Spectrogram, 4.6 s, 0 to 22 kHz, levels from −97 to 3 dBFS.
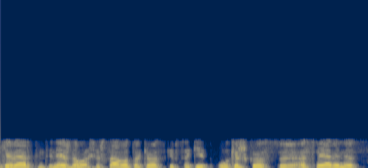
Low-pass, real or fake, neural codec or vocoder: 3.6 kHz; real; none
